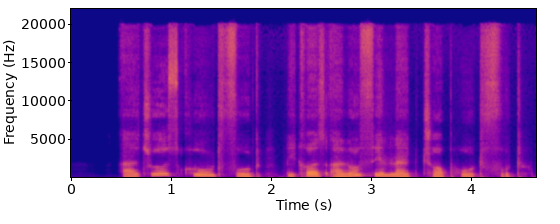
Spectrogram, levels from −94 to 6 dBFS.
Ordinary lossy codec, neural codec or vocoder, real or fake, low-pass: none; autoencoder, 48 kHz, 32 numbers a frame, DAC-VAE, trained on Japanese speech; fake; none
